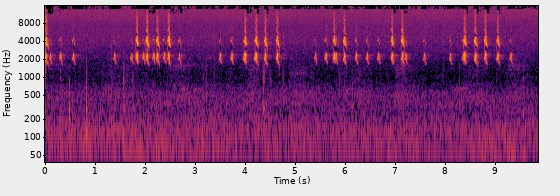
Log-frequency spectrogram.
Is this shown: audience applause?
no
